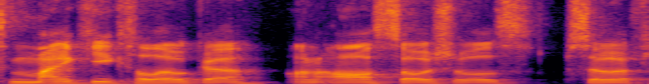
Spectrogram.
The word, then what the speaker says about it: Mikey Caloca: connect with me my name is hard to pronounce well for some people but it's Mikey Koka on all socials so if you want to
